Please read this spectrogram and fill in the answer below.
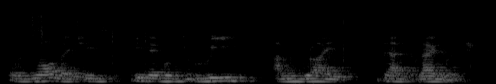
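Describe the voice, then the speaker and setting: This man's voice sits at a medium pitch, with a dark, mellow tone, a somewhat breathy quality and fairly even intonation. He speaks very slowly, and room echo is audible. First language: Spanish. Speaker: community member commenting at school meeting. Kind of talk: public comment. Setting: school committee meeting.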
